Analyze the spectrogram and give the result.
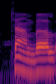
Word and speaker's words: Campbell: Campbell och... – Campbell. – Och, ska inte uttala P här.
